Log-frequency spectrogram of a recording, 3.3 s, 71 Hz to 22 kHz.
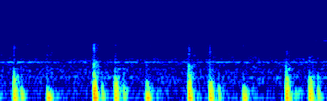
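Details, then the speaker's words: Simulated fourth heart sound (S4 gallop), faked by a stethoscope technique from a 1910 paper: heartbeat about 62 per minute, each beat led by an extra soft low thud. The S4 is always abnormal and is caused by a stiff heart. "a fourth heart sound is always abnormal and that's caused by a stiff heart it sounds like this"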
